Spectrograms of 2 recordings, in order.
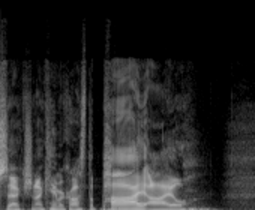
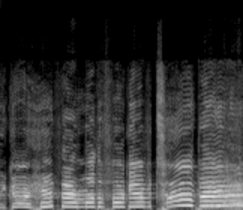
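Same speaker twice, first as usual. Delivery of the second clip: high, loud, fast street hustler voice; a wild crackhead pitching blackjack tips, way up high; hammed-up crackhead; 11 semitones higher, 7 dB louder than usual. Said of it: "crackhead giving advice".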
